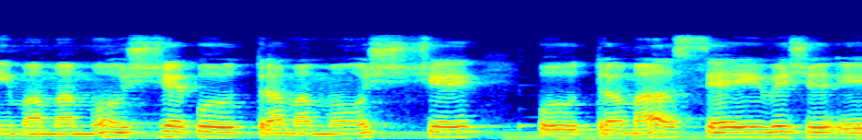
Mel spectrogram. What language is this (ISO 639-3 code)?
hin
